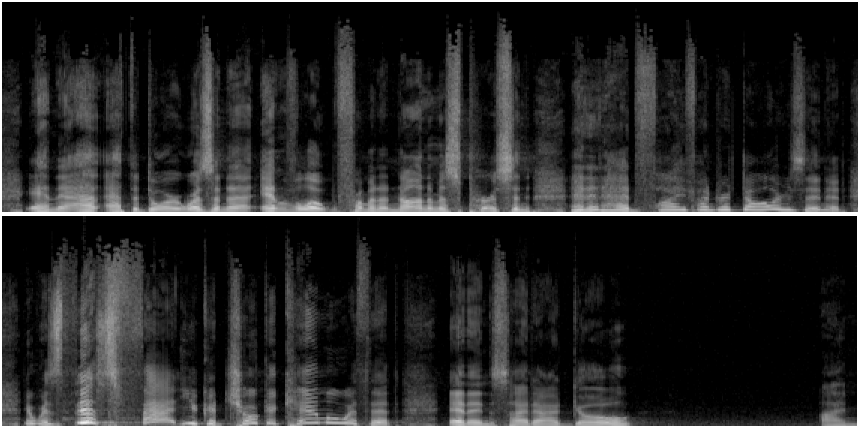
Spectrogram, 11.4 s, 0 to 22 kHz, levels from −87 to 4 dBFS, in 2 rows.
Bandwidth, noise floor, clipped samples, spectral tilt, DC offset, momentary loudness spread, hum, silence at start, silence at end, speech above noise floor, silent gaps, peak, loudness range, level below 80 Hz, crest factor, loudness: 19.5 kHz; -68 dBFS; under 0.1%; -4.5 dB/octave; under 0.1%; 8 LU; none; 0.05 s; 0 s; 44 dB; none; 0 dBFS; 7 LU; -54 dBFS; 26 dB; -25 LUFS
